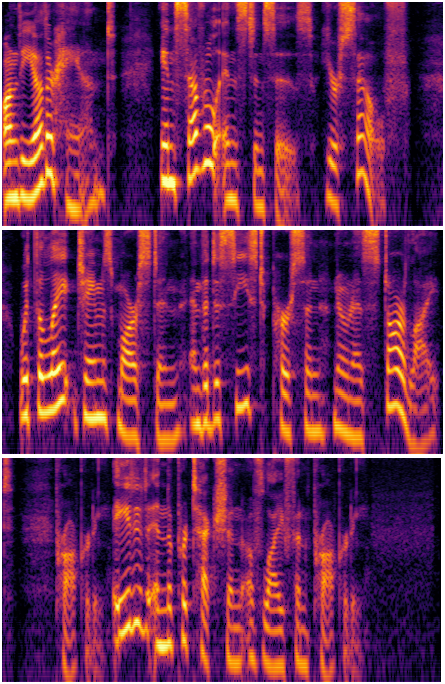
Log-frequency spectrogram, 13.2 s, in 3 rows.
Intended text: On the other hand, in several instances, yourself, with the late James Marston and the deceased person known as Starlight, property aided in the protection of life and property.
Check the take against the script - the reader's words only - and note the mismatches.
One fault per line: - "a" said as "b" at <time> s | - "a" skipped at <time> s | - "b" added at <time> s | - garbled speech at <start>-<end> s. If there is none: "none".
none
